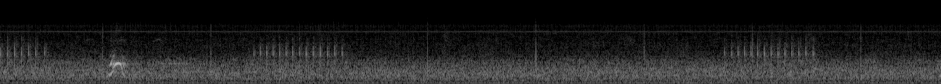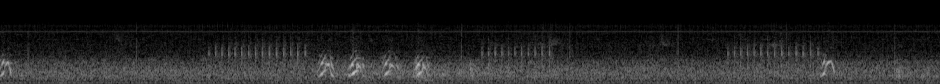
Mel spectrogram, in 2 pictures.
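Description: An eagle gives short, high, chirping calls nearby.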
